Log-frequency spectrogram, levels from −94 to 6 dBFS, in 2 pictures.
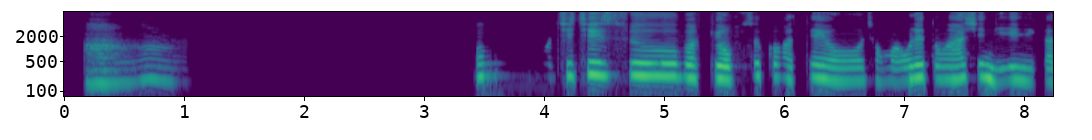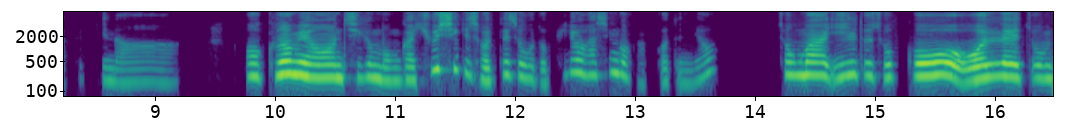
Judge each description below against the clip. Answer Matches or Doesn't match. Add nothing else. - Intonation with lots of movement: Doesn't match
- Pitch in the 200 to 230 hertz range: Matches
